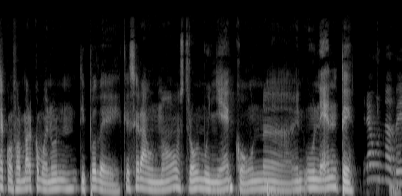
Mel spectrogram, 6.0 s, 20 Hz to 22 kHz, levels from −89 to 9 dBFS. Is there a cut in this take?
no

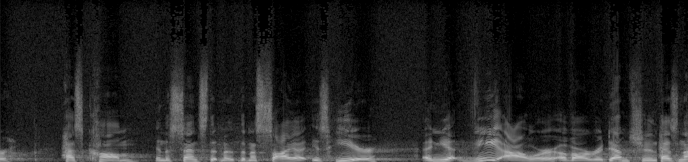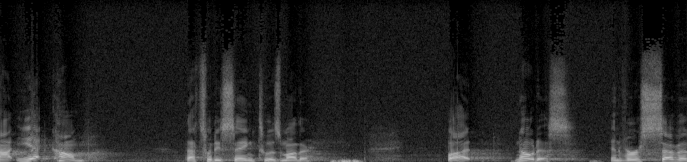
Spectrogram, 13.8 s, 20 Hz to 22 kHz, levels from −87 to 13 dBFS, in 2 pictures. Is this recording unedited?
no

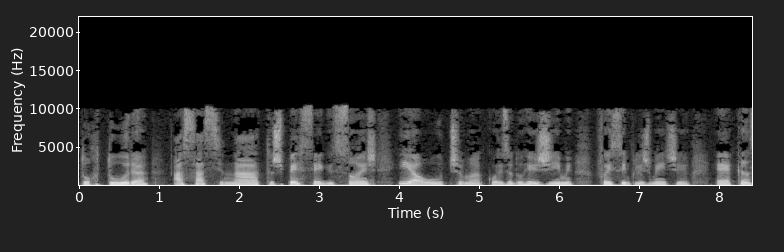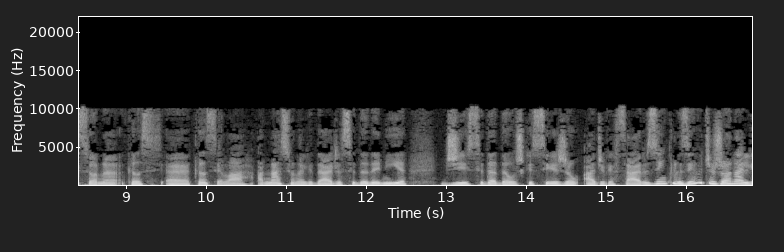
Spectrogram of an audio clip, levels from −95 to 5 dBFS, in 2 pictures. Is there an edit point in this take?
no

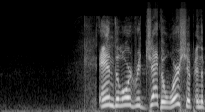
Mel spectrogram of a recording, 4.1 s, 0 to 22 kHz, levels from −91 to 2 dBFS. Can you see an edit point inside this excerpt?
yes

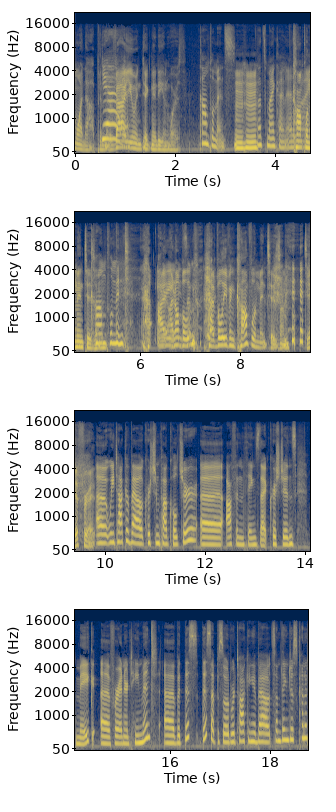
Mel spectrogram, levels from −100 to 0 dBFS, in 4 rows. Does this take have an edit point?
no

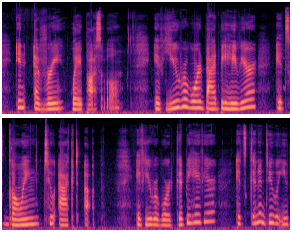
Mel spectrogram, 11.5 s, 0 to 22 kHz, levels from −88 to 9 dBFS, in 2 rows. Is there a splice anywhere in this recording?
no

